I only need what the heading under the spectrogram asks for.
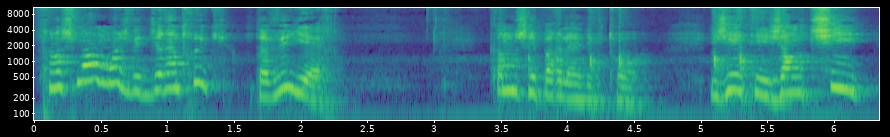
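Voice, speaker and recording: A young woman on a phone live stream, angrily swearing and ranting, swinging between shouts and low mutters. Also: big pitch swings, normal speed. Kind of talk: heated live-stream rant. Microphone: phone during a live stream.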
